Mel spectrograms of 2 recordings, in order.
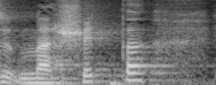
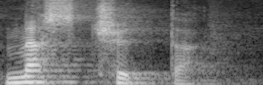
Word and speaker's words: Nascetta: Nascetta. – Nascetta. – Nascetta. – Or there's two ways. If you say in Italian ways, Nascetta. If you say in our dialect, in Piemontese dialect, is Nascetta.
